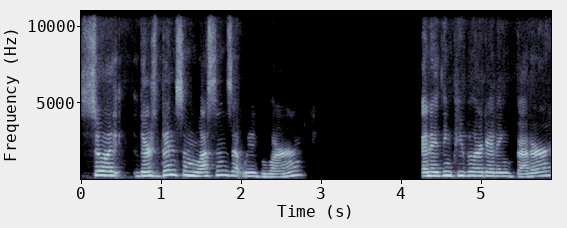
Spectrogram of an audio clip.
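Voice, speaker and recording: Fairly slow delivery with ordinary pitch variation. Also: woman. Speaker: data privacy expert. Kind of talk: interview. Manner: loud.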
